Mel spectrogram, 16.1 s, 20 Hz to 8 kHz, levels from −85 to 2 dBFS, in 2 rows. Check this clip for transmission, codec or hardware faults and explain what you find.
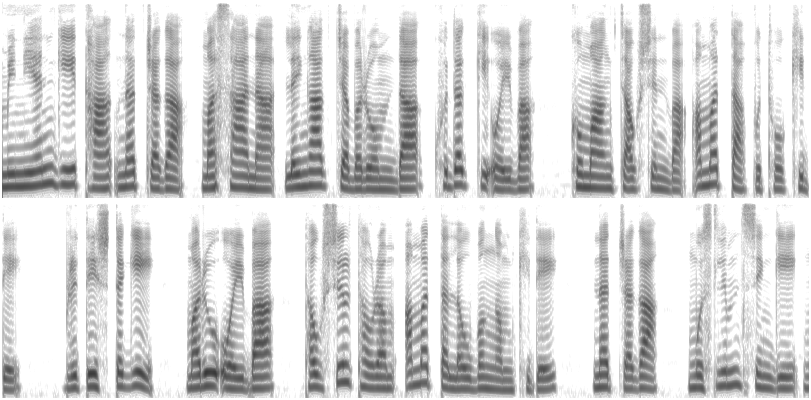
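No transmission, codec or hardware faults can be heard in the speech, and the signal stays continuous and stable throughout.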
